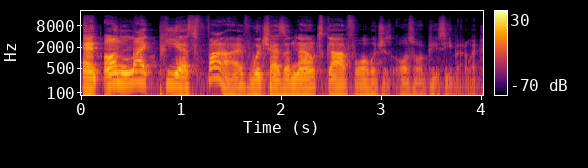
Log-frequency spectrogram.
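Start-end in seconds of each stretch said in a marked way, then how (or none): 2.9-3.9 much quieter, lower and faster. Discussing next-generation consoles with another speaker, saying a side remark quietly. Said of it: "Why you said that so low?".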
